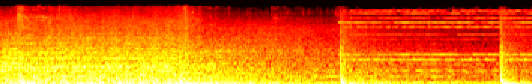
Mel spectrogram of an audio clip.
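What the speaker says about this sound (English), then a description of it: "Pick up the phone, James!" A telephone rings in a movie trailer, a loud repeated bell-like ring standing out over a dense, busy backdrop of music and effects, with sharp hits punctuating it.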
